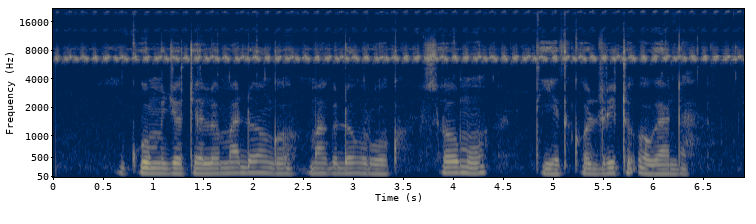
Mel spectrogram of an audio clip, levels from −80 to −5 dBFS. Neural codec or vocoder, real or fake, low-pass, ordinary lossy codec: none; real; none; none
